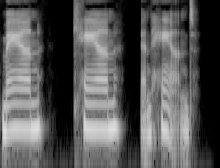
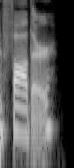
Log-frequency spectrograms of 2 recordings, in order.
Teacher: This sound doesn't exist in many languages, so it's often replaced with a more open a sound like the one in father, but the English vowel here is tighter and a bit more nasal. Try stretching the sound when you say man.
